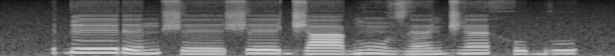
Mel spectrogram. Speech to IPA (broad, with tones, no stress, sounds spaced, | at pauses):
ɗ eː˦ ɾ e˨˦ n ʃ eː˨ ʃ eː˦ d͡ʒ aː˧ ɡ ũ˦˨ z ɛ̃˨˦ d͡ʒ ɛ̃˦ h u˧ b u˦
